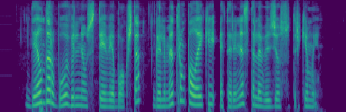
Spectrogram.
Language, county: Lithuanian, Panevėžys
